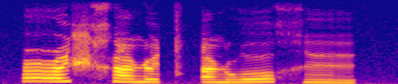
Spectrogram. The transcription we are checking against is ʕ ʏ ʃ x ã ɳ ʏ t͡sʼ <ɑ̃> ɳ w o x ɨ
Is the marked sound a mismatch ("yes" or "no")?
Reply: yes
